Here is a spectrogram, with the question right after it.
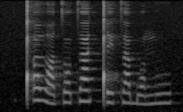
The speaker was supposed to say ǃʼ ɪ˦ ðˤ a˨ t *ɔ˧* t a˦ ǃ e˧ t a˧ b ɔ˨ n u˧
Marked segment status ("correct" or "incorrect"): correct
